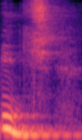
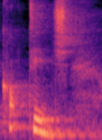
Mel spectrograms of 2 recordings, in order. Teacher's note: Here, any word ends with the letter E, it is silent. And then AGE ending, you have to pronounce it not with a long sound, with a short sound.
